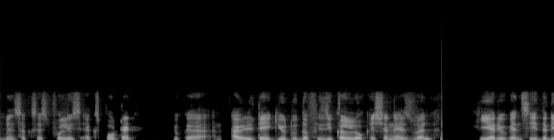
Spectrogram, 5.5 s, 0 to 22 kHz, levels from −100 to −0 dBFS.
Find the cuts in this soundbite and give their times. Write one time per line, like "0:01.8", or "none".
none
